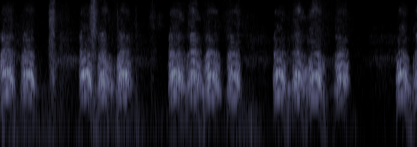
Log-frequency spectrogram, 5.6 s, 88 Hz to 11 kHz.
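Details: Aamu, a Finnish Spitz, keeps barking at two nearby reindeer while crossing snow on the climb up Mulen; rapid barks come in bursts of three to five with brief gaps, about 42 barks a minute.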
